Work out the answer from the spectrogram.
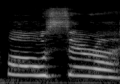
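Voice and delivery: drawn-out high plaintive moan, slowed right down; a bride-to-be moaning to her sister, high and slow. A narrator's reading. A big sister moaning to Sarah for help, high and drawn out. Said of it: "she moaned".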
